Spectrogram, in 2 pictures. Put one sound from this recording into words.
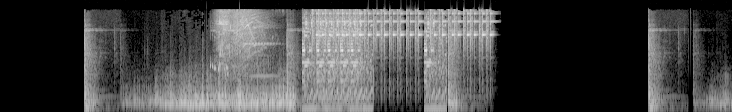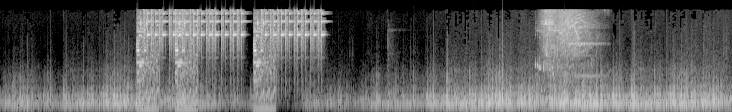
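A ball rolls and rumbles along a wooden track.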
